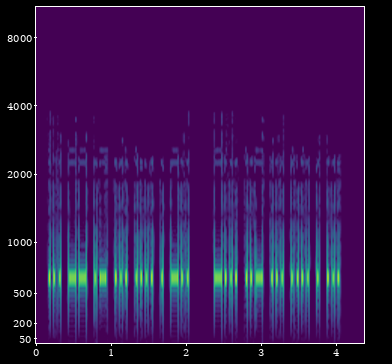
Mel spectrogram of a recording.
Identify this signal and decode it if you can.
Morse code, heard as a keyed tone, about 35 wpm, 650 Hz. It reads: SMASHED BUSHES
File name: Book Two / 09-Chapter 9 - 35 WPM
